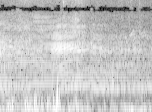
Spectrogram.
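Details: Zwartbles ewes on a regenerative farm in County Kilkenny, Ireland, brought in one morning to separate out in-lamb ewes, responding to the feed bucket; a faint wavering bleat mid-clip over low rumbling noise and background music.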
